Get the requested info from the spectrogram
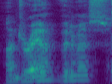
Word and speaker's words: Andrieh Vitimus: we're sitting here with, I want to get this pronunciation right, Andrea Vitimus.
